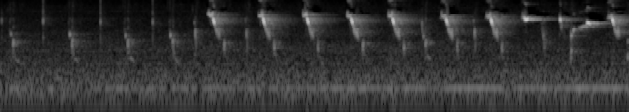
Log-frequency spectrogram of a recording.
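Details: Java sparrows that have just eaten maggots give sharp, high, downslurred chip notes, soft at first and then loud, about three a second, over a faint steady low hum.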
